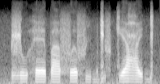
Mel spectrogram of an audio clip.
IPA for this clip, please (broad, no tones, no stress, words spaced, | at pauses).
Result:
ɮuhɛpa fə fibɡif kʲɛʕeɡ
